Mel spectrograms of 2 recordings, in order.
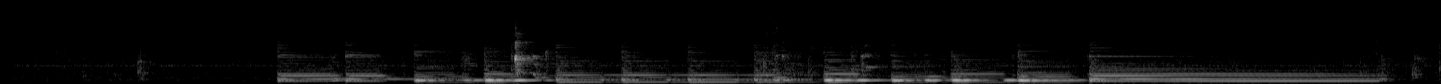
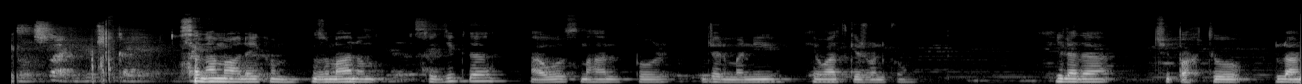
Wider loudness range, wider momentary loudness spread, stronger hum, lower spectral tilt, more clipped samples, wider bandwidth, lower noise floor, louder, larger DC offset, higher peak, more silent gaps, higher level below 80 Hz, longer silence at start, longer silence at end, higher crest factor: first, 12 LU vs 8 LU; about the same, 15 LU vs 17 LU; neither; first, -9 dB/octave vs -6.5 dB/octave; neither; about the same, 9 kHz vs 9.4 kHz; first, -67 dBFS vs -58 dBFS; second, -39 LUFS vs -26 LUFS; neither; second, -16 dBFS vs -2 dBFS; neither; second, -76 dBFS vs -64 dBFS; first, 1.4 s vs 0.1 s; first, 0.2 s vs 0 s; about the same, 22 dB vs 24 dB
